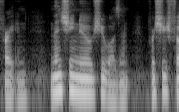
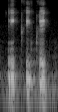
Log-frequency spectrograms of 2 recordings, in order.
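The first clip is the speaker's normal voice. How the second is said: tiny short squeaks; squeaky animal noise; 4 semitones lower, 3 dB quieter than usual. A narrator's reading. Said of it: "Piglet made a squeaky Roo noise".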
